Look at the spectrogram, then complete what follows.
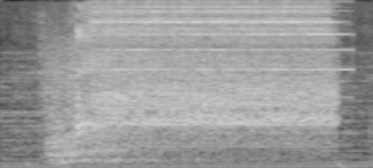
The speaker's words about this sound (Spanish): En esta ocasión, para detenerlos, van a escuchar la que en esta ocasión va a ser la campana gritona.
